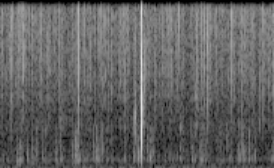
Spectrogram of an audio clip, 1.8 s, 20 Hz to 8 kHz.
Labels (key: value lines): label: biophony, sea urchins (Echinidae)
recorder: SoundTrap 600 or HydroMoth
